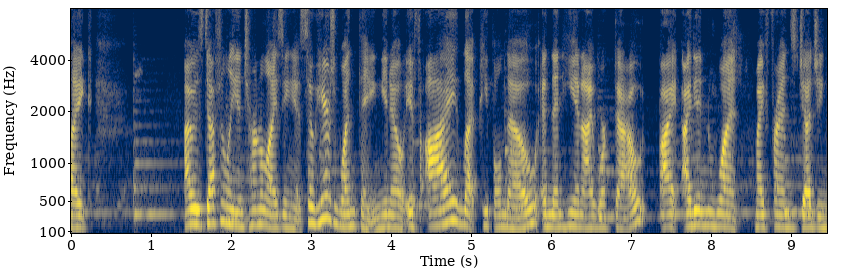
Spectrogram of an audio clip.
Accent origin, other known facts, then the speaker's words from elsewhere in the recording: California, United States; born there; So I was born in California.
